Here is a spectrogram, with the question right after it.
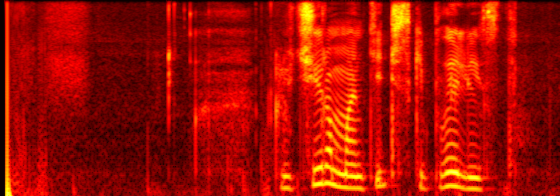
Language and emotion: Russian, neutral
